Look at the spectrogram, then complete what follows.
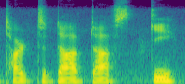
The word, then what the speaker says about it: Tartakovsky: and he worked on dexters lab with genndy tartakovsky whatever his last name is yep that's how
